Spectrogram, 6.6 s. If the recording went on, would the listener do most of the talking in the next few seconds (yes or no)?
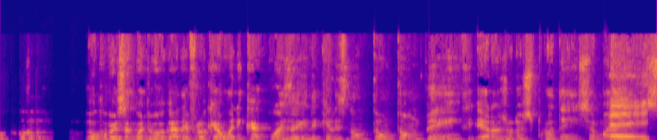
yes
